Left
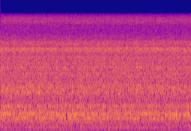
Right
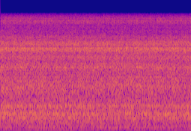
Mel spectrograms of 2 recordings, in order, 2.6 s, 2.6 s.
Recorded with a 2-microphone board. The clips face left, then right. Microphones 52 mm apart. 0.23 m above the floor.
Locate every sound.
Only background noise.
